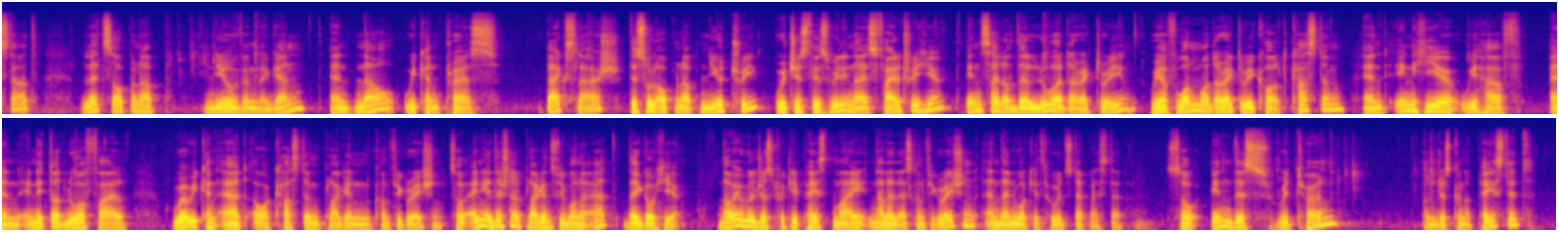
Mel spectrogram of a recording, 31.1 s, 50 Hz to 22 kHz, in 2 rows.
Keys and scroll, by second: 1.0-2.5 typing, 2.6 Return, 5.8 \, 27.8 a, 28.3 Return, 28.4 Return, 28.9 Escape, 29.1 k, 30.0 shift+p.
